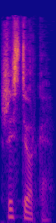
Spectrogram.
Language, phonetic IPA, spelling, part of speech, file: Russian, [ʂɨˈsʲtʲɵrkə], шестёрка, noun, Ru-шестёрка.ogg
- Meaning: 1. six 2. group of six 3. No 6 bus tram, etc 4. six-in-hand 5. six-oar boat 6. underling, minion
